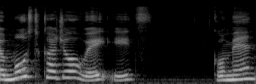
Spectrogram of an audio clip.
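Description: A woman's fairly high voice in a Japanese accent, very slow, with very wide pitch swings. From Japan (Sano, Tochigi). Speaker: language teacher. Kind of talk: tutorial. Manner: slow and clear.

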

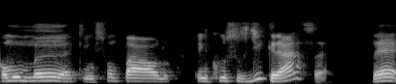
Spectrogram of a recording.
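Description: At a fairly slow pace, a man is speaking. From Northeast Brazil. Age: 40s. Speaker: blind photographer. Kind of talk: interview. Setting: video call.

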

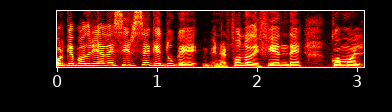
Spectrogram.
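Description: Pitched fairly high, a woman speaks with lively intonation. The sound is dry with no echo. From Chile. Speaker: podcast host. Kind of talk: casual chat. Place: cafe. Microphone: studio mic.

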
